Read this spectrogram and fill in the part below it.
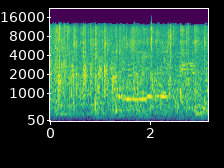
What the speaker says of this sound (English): they were clapping, but they don't sound impressed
